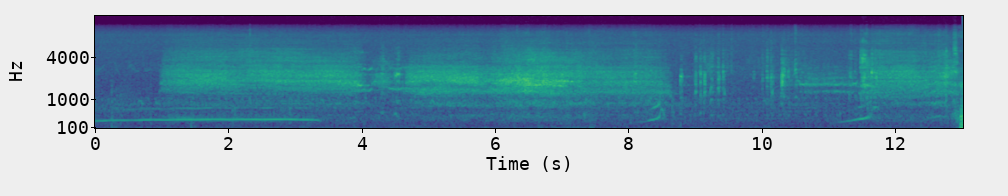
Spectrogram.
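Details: Two spotted hyenas whoop in answer to a lion coalition's roaring at sunrise in Sabi Sand, near a buffalo carcass: a long hooting note, then two fainter rising whoops from a smaller one, over insects' hiss and a vehicle's hum.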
